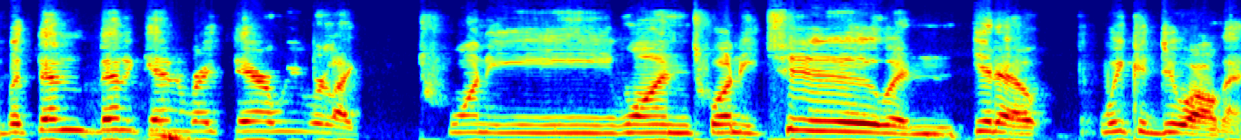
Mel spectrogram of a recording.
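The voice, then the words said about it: Baltimore accent. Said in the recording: “you still have that Baltimore accent. Apparently you're never going to lose that.”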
